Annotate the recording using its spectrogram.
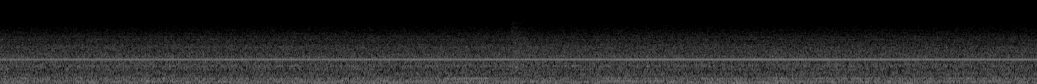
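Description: Room air conditioner running: a steady hiss with a thin constant tone over it.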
